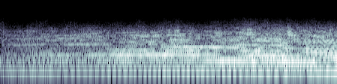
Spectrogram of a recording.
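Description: Piston-engined propeller aircraft droning steadily in flight, its pitch drifting slightly as it grows gradually louder.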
